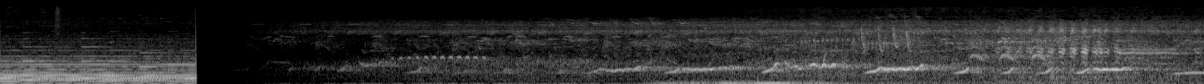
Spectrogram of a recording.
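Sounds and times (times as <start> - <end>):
high bird chirping: 3.6 - 11.4
low rumble: 6.4 - 9.4.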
